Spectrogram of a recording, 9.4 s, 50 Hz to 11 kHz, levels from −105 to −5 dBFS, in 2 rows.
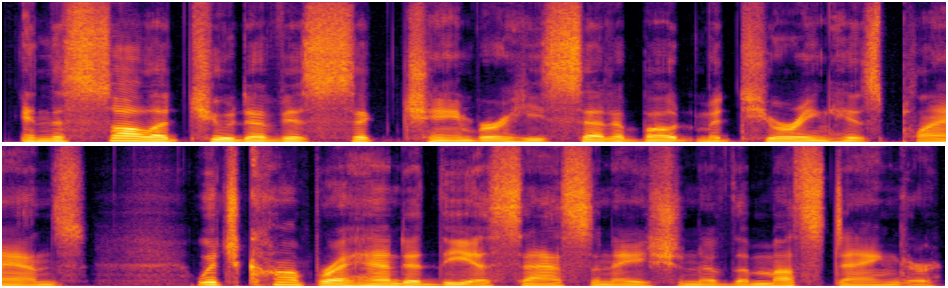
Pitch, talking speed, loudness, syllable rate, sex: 115 Hz, 125 wpm, -19 LUFS, 4.1 syllables/s, male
